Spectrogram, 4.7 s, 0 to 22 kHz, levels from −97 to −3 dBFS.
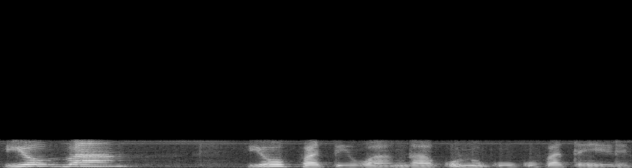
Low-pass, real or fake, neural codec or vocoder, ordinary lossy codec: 3.6 kHz; fake; vocoder, 24 kHz, 100 mel bands, Vocos; none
